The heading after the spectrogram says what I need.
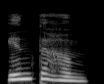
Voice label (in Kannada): "ಎಂತಹಂ", Kannada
